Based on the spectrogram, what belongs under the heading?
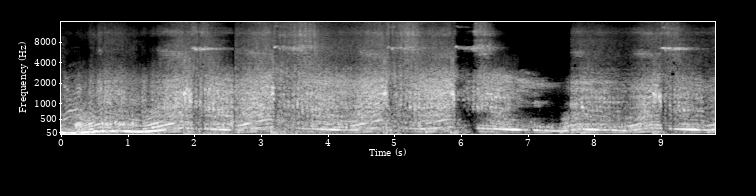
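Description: Turbocharged 4G63 four-cylinder of a Mitsubishi Lancer Evolution III revved in quick throttle blips, about one a second, the pitch dropping back after each. A short, slightly whistling release from the HKS blow-off valve follows several of the blips.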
